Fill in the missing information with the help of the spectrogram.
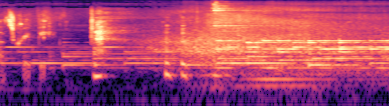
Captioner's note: Jill chuckles; suspenseful music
